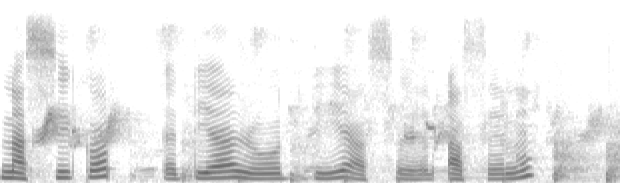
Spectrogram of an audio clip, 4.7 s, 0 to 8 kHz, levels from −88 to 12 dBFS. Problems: constant background noise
